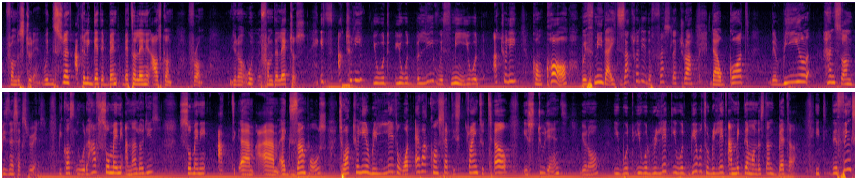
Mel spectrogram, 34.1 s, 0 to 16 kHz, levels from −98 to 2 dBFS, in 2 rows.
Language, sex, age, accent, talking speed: English, female, 40-59, Nigerian, 165 wpm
